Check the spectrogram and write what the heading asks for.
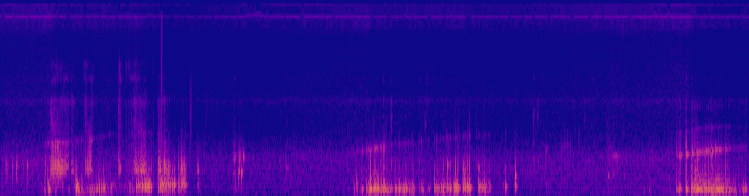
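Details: Stomach growling (borborygmi).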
